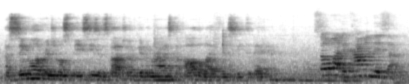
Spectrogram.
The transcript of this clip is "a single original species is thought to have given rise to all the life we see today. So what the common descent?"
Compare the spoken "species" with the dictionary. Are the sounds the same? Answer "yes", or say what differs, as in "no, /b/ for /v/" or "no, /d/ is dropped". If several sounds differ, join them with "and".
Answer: yes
